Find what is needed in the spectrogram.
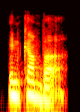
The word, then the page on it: encumber: Indian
